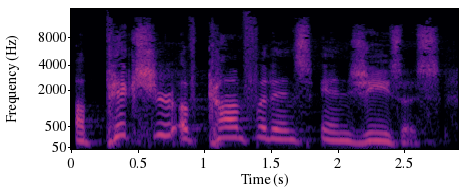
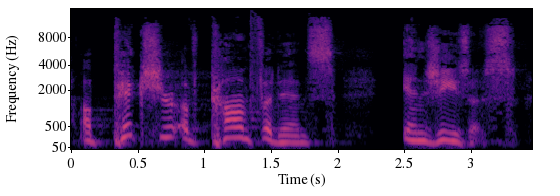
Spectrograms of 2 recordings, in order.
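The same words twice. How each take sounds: The two takes are said the same way.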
